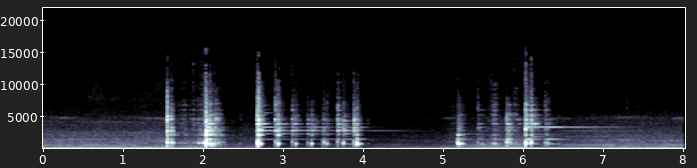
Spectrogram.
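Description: Sharp metallic clinks and taps as the small rusted orifice fitting and parts of a gas water-heater burner are handled against each other. They come in three groups, the middle one a quick run of about eight ringing taps.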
